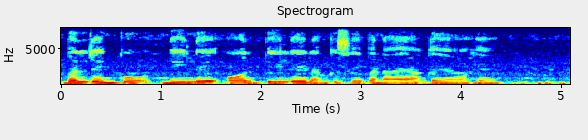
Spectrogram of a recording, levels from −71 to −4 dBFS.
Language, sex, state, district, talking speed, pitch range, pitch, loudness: Hindi, female, Rajasthan, Bikaner, 115 wpm, 180-200 Hz, 185 Hz, -16 LUFS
